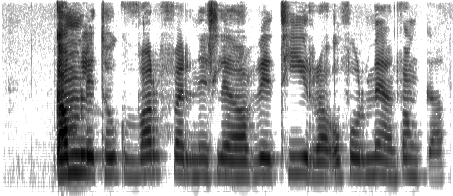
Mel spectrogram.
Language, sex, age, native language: Icelandic, male, 11, Icelandic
